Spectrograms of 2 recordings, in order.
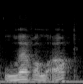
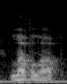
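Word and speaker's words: LVL UP: It's a band called, I'm assuming, LevelUp, even though they spell their name kind of funny with an LVL. Pretty sure it's pronounced Level Up, and they had the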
